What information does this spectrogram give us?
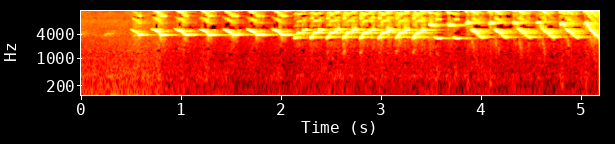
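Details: Canary in full song, a bright, high, rapid series of chirped notes in quick repeated phrases that shift into fast rattling rolls, then sweep down into sharp, ringing trills.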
